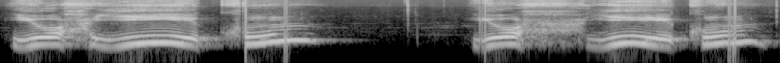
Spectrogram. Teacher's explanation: hə hərfinin məxrəci boğazın ortasındadır.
